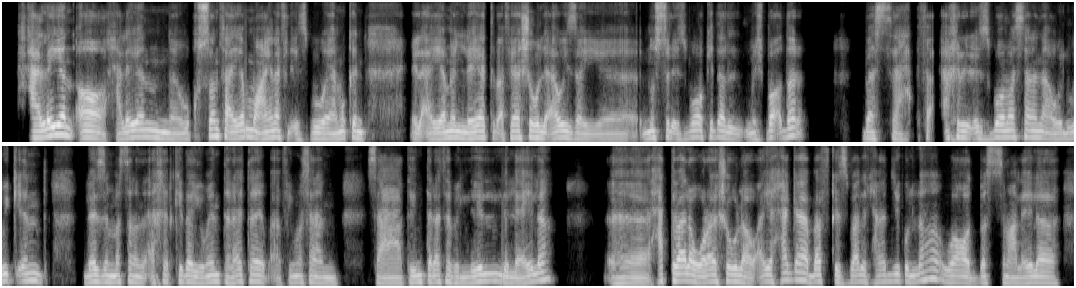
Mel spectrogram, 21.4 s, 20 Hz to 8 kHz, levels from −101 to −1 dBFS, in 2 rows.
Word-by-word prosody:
حاليًا 170 +8 +7
آه، 130 -5 +5
حاليًا 135 +4 +2
وخصوصًا 110 +9 +2
في 160 - +1
أيام 140 +5 +3
معيّنة 135 +2 +3
في - - -6
الأسبوع، 115 +2 -1
يعني 105 +2 +1
ممكن 130 -1 +1 0.5
الأيام 120 +4 +2
اللي 125 -3 +4
هي 135 - +5
بتبقى 130 -1 -5
فيها 135 0 +1
شغل 135 -1 +3
أوي 130 +3 +2
زي 105 -3 -3 0.4
نُصّ 135 +2 +2
الأسبوع 135 +7 -1
كده، 145 +1 -2
ال 110 -7 -3
مش 115 - -5
باقدر - - 0 0.6
بس 125 -1 -1
ح 100 -3 -5
في - - -8
آخر 140 - -1
الأسبوع 125 +2 0
مثلًا 140 -2 +1
أو 110 0 -3
الweekend 150 +5 -2 0.4
لازم 130 +1 +1
مثلًا 125 -3 -2
آخر 130 +3 -5
كده 135 -1 -1
يومين 125 +3 0
3 135 +4 -3
يبقى 115 -7 -4
في 120 - -10
مثلًا 115 -4 -3 0.3
ساعتين 105 +6 -2
3 130 0 -2
بالليل 115 +5 0
للعيلة 140 - -1 0.6
آآ، 105 -1 -2
حتى 145 +2 -1
بقى 150 0 +6
لو 140 -3 +4
ورايا 135 +3 +3
شغل 140 0 +1
أو - - -2
أي 140 +3 -1
حاجة 165 +2 0
بافكِس 135 -6 -2
بقى 130 +1 -3
للحاجات 130 +1 -5
دي 145 +1 -3
كلّها، 160 +9 -2
وأقعد 125 - -1
بس 120 +1 -4
مع 105 -3 -2
العيلة 115 +1 -1
130 Hz, 180 wpm, -23 LUFS, 115-140 Hz, 0.6 s, حاليًا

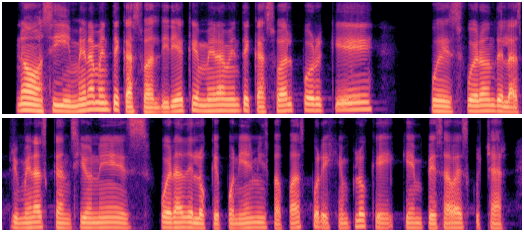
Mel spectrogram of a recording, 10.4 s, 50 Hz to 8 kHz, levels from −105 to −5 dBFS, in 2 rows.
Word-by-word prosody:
No, 160 -3 +6
sí, 145 -1 +2
meramente 175 +5 +3
casual. 120 -4 +2
Diría 135 +5 +2
que 165 +1 0
meramente 150 +1 +2
casual, 145 +4 0
porque 165 +4 0 0.5
pues, 135 -3 0
fueron 145 +1 +2
de 140 - +3
las 125 - +1
primeras 130 +1 -1
canciones 125 0 -3
fuera 130 -1 +3
de 130 0 +2
lo 120 -2 +1
que 115 - -3
ponían 120 +2 -3
mis 130 0 -4
papás, 120 +2 -4
por - - -4
ejemplo, 150 +7 -4
que 120 -5 -6
que 125 - -4
empezaba 120 -2 -2
a - - +2
escuchar. 115 -2 -8
130 Hz, 165 wpm, -23 LUFS, 125-150 Hz, 0.5 s, No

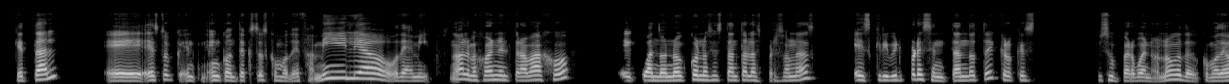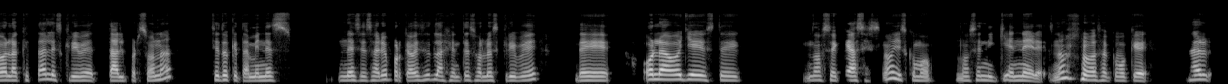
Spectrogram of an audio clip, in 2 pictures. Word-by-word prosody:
qué 185 - 0
tal, 235 - +4 0.4
eh, - - +5
esto 210 +2 -1
en 180 - -5
en 195 0 -1
contextos 180 -1 -3
como 180 -3 -6
de 170 - -5
familia 275 0 +3
o - - -2
de 180 - 0
amigos, 170 0 -7
¿no? - - -1
A 245 - +5
lo 230 - +2
mejor 200 +1 +2
en 215 - +1
el 200 -3 -1
trabajo, 215 - +2 0.5
eh, - - -4
cuando 180 -2 +3
no 190 +1 +2
conoces 205 -2 0
tanto 200 0 -1
a - - -2
las 190 -4 -2
personas, 185 - -4 0.4
escribir 200 0 -1
presentándote, 205 - 0
creo 200 -4 -2
que 200 - -5
es 195 +1 -11 0.6
súper 185 -3 -3
bueno, 170 -3 -2
¿no? 210 -6 0
Como 170 0 -4
de: 175 - +3
"Hola, 190 0 +4
¿qué 195 - -12
tal?" 230 +1 +1
Escribe 185 -4 -2
tal 175 -1 +3
persona. 235 - -2 0.3
Siento 210 0 +1
que 200 - -4
también 175 +2 0
es 190 -1 -3 0.4
necesario 190 +2 0
porque 200 -4 -3
a - - +4
veces 205 +5 -1
la 195 - 0
gente 185 +2 -5
solo 190 0 -2
escribe 190 +5 -2 0.4
de, 185 0 +3 0.3
hola, 230 -1 +7
oye, 225 -1 +5
este, 190 -2 -4 0.6
no 200 0 -4
sé 190 0 -1
qué 210 - +3
haces, 165 -4 -1
¿no? 280 - +1
Y 275 - +3
es 220 - -7
como, 185 -1 -3 0.2
no 185 - -5
sé 200 +2 -4
ni 185 -3 -3
quién 190 -2 0
eres, 180 - +2
¿no? 280 - +2 0.2
O 200 - +3
sea, 190 -2 -4
como 180 0 -3
que - - +2 0.3
dar, 220 +2 +1
195 Hz, 195 wpm, -22 LUFS, 185-220 Hz, 0.6 s, hola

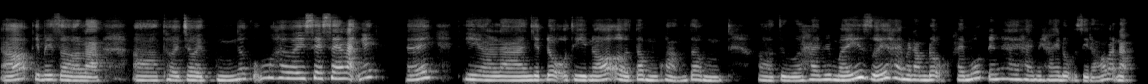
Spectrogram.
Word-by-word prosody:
Đó, 220 +7 -1
thì 225 - -1
bây 220 +1 +1
giờ 195 -4 0
là, 170 -1 0 0.3
ờ, 195 - -5 0.2
thời 195 -3 -1
trời 190 -1 +1
nó 200 +4 +1
cũng 295 +2 -5
hơi 280 -2 0
se 275 0 0
se 270 0 +1
lạnh 270 - 0
ấy, 330 +4 -4 0.2
đấy, 235 +9 0 0.3
thì, 225 -2 +1
à, 200 -1 +1
là 190 0 +2
nhiệt 195 +1 +4
độ 200 -2 -1
thì 200 -2 +3
nó 195 +2 +2
ở 225 -6 0
tầm 205 -4 +2
khoảng 185 -3 -3
tầm, 190 -5 -1 0.4
ờ, 200 - -5
từ 180 -2 +1
hai 215 +3 0
mươi 220 +1 +3
mấy, 210 +10 +6
dưới 230 -7 +2
25 220 -7 +2
độ, 200 -1 -2
21 215 +8 0
đến 235 -1 -1
hai 245 -2 -1
hai 220 -2 -1
mươi 205 - +1
hai 200 0 0
độ 190 -1 -1
gì 175 -2 -2
đó 170 +5 -4
bạn 245 - -5
ạ. 185 0 -2
205 Hz, 240 wpm, -19 LUFS, 190-235 Hz, 0.4 s, mấy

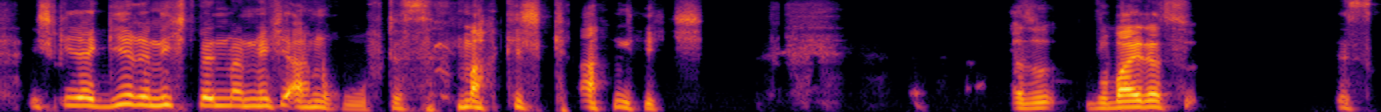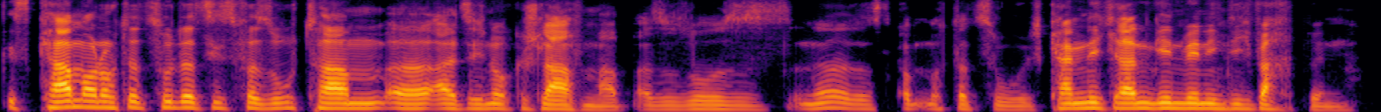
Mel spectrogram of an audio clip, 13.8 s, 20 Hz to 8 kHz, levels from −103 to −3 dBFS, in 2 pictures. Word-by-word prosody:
ich 170 +2 -5
reagiere 210 +2 +3
nicht, 215 +1 0
wenn 200 0 +5
man 195 -1 -1
mich 190 -1 +1
anruft. 130 -11 -5
Das - - -5
mag - - +2
ich - - -2
gar - - -2
nicht. - - -7 1.6
Also, 135 +2 -3
wobei 135 +6 +8
das 165 -1 +2 0.7
es - - -10
es - - -10
kam 155 +2 +6
auch 160 - +6
noch 155 -1 +1
dazu, 155 0 -4
dass 150 -3 0
sie's 135 -4 -8
versucht 135 0 -6
haben, 130 0 +3
äh, - - -7
als 125 -2 0
ich 120 - -6
noch 125 -2 -4
geschlafen 105 -3 0
habe. 90 0 -13
Also, 100 0 -13
so 110 +1 -8
ist's, 100 -3 -13
ne? 130 +3 -7
Das 115 -1 -14
kommt 125 - -14
noch 115 - -14
dazu. 100 -4 -11
Ich 95 - -17
kann 130 0 0
nicht 140 -2 -1
rangehen, 135 0 +3
wenn 130 -1 +2
ich 125 - -3
nicht 120 -2 -9
wach 100 - -2
bin. 85 -2 -16
130 Hz, 210 wpm, -23 LUFS, 115-155 Hz, 1.6 s, wobei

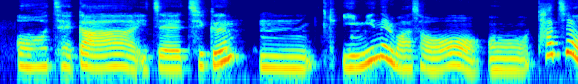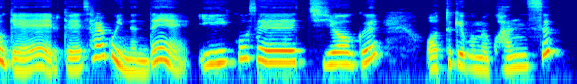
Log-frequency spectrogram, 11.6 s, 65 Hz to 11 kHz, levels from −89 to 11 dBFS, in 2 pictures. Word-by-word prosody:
어, 195 -1 -4
제가 190 -1 0
이제 170 0 -2
지금 225 - +2 0.2
음 175 -2 -5 0.2
이민을 265 - +2
와서 170 - -2
어 155 +1 -4 0.3
타 390 +1 0
지역에 195 - +3
이렇게 160 0 -3
살고 340 - +1
있는데 160 - 0
이곳의 250 +1 +3
지역을 225 - +1 0.4
어떻게 200 +5 -1
보면 165 -4 -4
관습, 190 - -2
200 Hz, 205 characters per minute, -23 LUFS, 170-250 Hz, 0.4 s, 지역에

